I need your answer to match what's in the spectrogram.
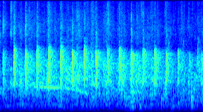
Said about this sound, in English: Hey, can we do one thing and give those kiddos another big applause?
